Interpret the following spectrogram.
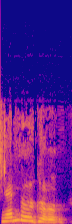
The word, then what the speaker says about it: Schlumberger: It's I a forgot great the French pronunciation. I always say it's like a concept hamburger restaurant or something. It's Schlumberger.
